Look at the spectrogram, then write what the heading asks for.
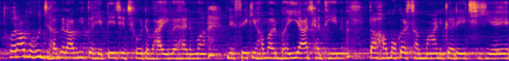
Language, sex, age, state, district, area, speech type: Maithili, female, 30-45, Bihar, Supaul, rural, spontaneous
